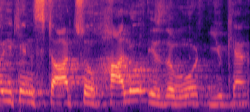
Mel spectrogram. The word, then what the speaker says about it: hallo: useful you know that h a double l o that means in german language we pronounce hallo hallo that means you can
